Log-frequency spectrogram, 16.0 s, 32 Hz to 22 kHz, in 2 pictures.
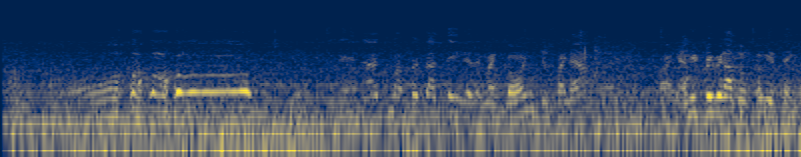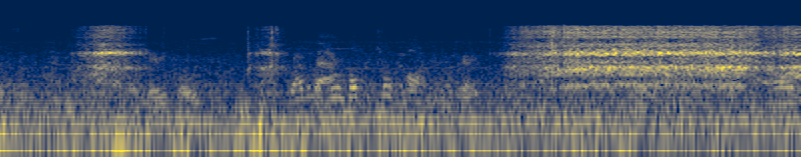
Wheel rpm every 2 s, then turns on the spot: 0, 0, 0, 0, 10, 0, 30, 150.
none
